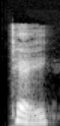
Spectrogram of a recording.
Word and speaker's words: tea: of beer is due tea or as it was then always pronounced Tay and gentle Anna whom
